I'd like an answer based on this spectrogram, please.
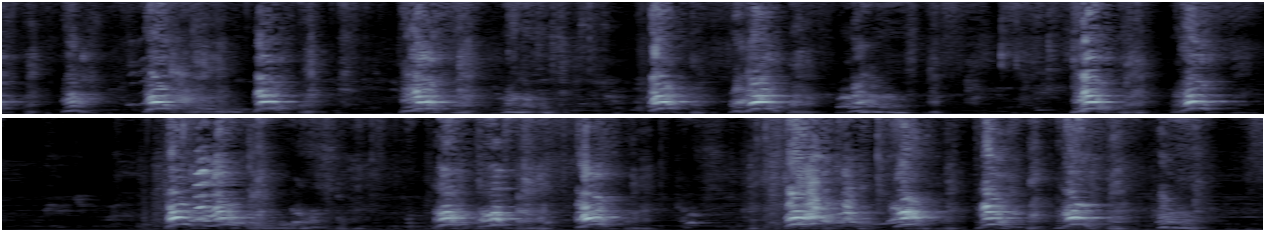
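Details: Yorkshire Terrier, angry at a new vacuum cleaner, barks sharply and repeatedly in clusters of two or three yaps, with brief pauses between clusters.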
